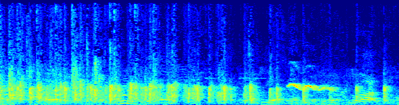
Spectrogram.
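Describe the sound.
A crowd applauds steadily for several seconds, a dense wash of clapping at an even level, with a brief whistle-like tone cutting through near the end and faint voices mixed in.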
